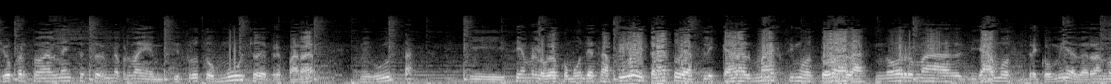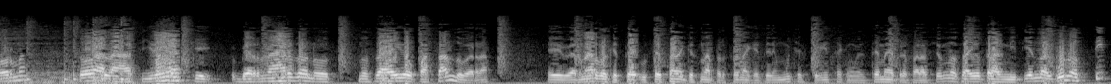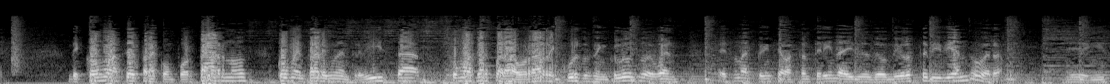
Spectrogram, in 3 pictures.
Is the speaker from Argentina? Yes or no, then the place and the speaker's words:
no; Guatemala; now in Montevideo, Uruguay; soy de Guatemala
